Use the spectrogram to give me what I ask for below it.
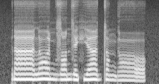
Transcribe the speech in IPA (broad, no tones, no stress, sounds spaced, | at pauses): ɾ aː l ɒː ɲ zˤ e n z ɛ fʲ aː d t ɒ ŋ ɡ ɑː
